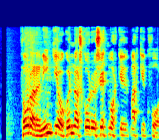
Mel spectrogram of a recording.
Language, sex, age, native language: Icelandic, male, 40-49, Icelandic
